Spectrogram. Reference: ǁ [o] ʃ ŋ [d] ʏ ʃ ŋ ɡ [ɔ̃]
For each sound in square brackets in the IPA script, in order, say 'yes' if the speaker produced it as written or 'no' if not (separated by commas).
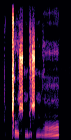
yes, no, yes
